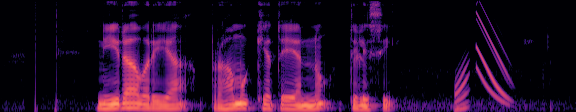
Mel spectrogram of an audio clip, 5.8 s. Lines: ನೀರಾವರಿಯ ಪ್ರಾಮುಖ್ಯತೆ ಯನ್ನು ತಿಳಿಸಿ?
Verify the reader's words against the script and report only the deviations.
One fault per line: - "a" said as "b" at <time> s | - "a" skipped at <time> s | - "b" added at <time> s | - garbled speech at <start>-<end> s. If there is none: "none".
none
